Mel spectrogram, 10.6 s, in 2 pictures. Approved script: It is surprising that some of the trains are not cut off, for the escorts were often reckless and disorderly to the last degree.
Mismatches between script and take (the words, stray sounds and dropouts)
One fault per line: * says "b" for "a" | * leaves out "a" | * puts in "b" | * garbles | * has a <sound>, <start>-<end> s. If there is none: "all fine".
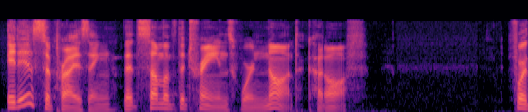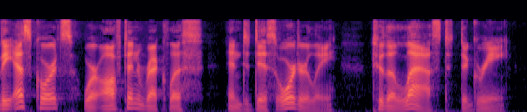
* says "were" for "are"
